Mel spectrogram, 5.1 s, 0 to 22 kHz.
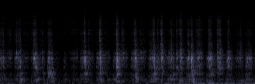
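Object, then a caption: Scratch art paper sheet and wooden stylus. A wooden stylus scratches along the bottom border of a thin sheet of scratch art paper lying flat, making a quick, uneven series of short, dry scraping strokes. Each stroke carries a faint squeaky tone near 1.2 kHz over soft, papery friction, with almost no low end.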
